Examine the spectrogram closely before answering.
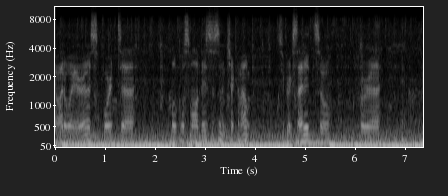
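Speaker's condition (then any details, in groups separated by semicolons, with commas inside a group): No condition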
